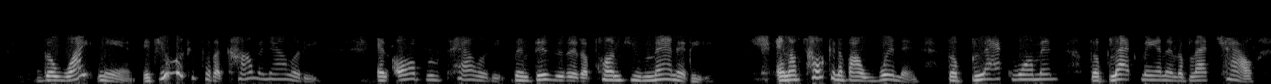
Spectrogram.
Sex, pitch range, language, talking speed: female, 185-240 Hz, English, 150 wpm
